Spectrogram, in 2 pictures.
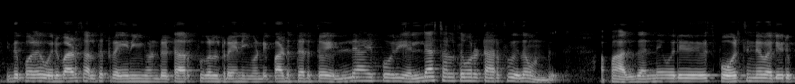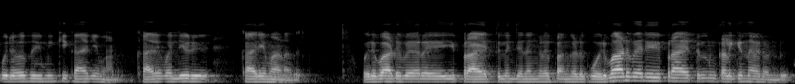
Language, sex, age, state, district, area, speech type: Malayalam, male, 18-30, Kerala, Kollam, rural, spontaneous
